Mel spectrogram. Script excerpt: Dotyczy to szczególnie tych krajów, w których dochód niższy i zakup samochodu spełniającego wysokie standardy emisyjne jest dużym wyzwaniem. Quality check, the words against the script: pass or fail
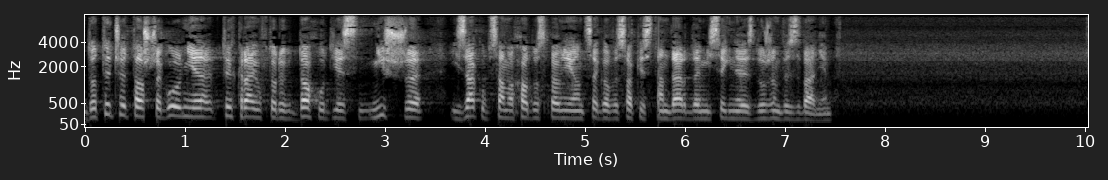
fail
